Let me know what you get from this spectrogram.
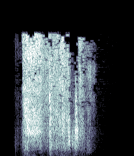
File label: Book Flip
